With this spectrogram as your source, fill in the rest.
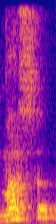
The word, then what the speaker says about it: mustn't: know just like this it mustn't like that T is silent so there's like em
